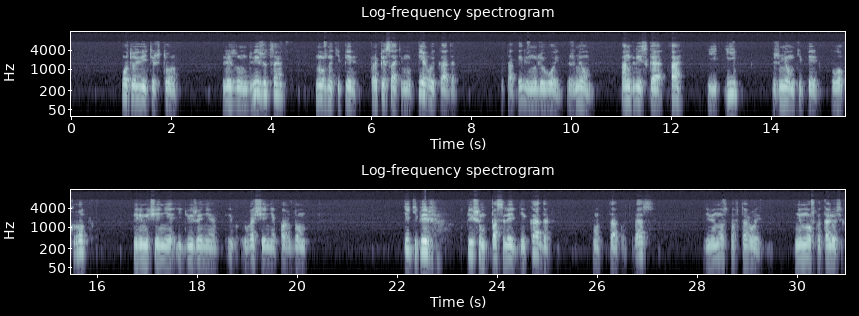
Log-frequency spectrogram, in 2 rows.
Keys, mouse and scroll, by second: 4.2 click, 5.3 click, 12.0 a, 12.5-13.3 a, 13.3 i, 23.3 click, 29.3 middle click.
